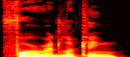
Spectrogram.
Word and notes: forward looking: American English

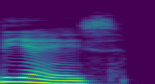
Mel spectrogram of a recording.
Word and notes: liaise: British English

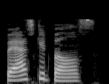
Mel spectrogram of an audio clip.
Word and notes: basketballs: British English

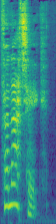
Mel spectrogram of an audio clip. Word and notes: fanatic: British English

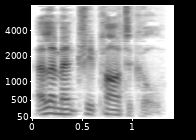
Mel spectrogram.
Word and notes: elementary particle: British English

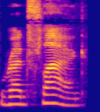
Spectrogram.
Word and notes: red flag: American English

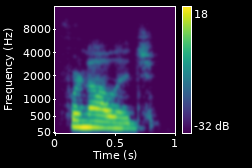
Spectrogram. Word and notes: foreknowledge: American English

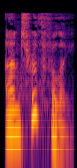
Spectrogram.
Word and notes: untruthfully: British English

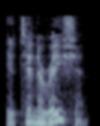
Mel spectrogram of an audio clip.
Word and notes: itineration: British English

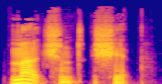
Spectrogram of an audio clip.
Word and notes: merchant ship: British English

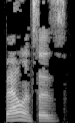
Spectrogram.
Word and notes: balances: British English

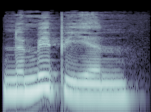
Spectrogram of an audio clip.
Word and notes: Namibian: British English

